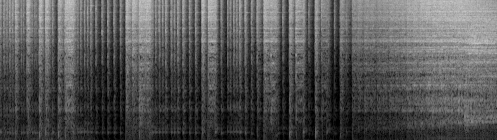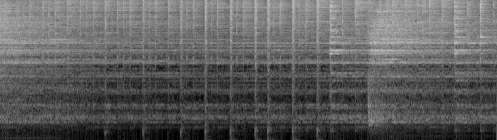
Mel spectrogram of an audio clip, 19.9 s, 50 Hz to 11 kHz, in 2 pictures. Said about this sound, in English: So in the video that will be linked, you'll hear the hi-hats, the B8 ride crash, and then the B20 stuff. So it's the hi-hats, the B8 ride, the splash, the crash, the B20 ride, and then the China. So let's check it out. Let's give it a listen.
